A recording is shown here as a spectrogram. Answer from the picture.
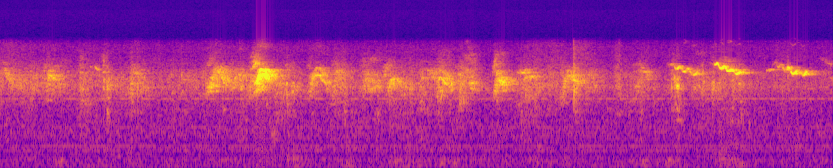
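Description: Many short, high-pitched chirps and squeaks from a small animal, with a quick run of chirps near the end. A faint steady hum sits underneath.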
